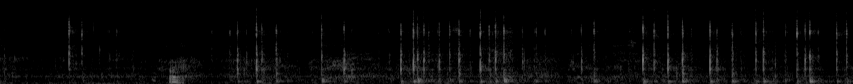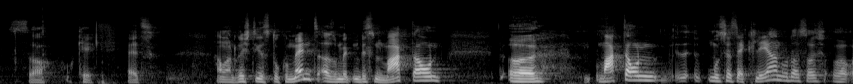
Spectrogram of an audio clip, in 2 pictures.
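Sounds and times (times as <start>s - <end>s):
laptop keyboard typing: 0.0s - 9.0s.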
